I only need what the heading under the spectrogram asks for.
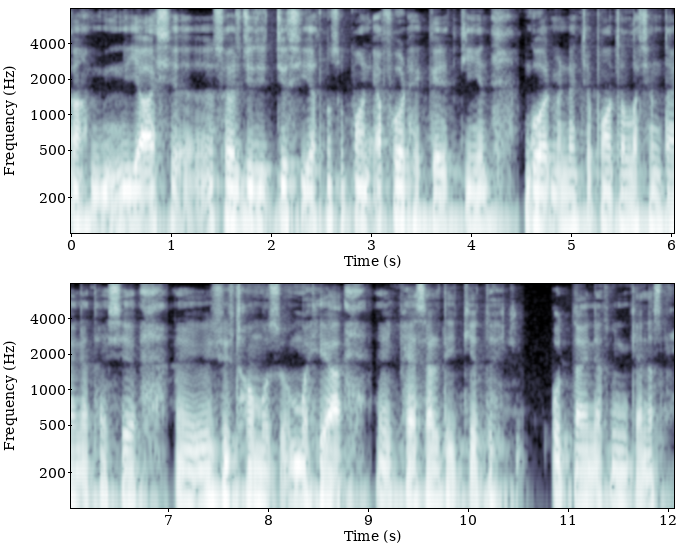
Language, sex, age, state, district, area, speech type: Kashmiri, male, 60+, Jammu and Kashmir, Baramulla, rural, spontaneous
